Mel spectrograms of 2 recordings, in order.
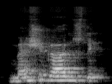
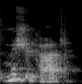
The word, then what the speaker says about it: Meshigod: Meshigod is the proper pronunciation of a name that was mispronounced as Mishicot, for which that little town is named.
